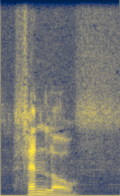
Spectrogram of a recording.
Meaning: Venlo (a city and municipality of Limburg, Netherlands)
- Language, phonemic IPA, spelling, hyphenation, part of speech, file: Dutch, /ˈvɛn.loː/, Venlo, Ven‧lo, proper noun, Nl-Venlo.ogg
